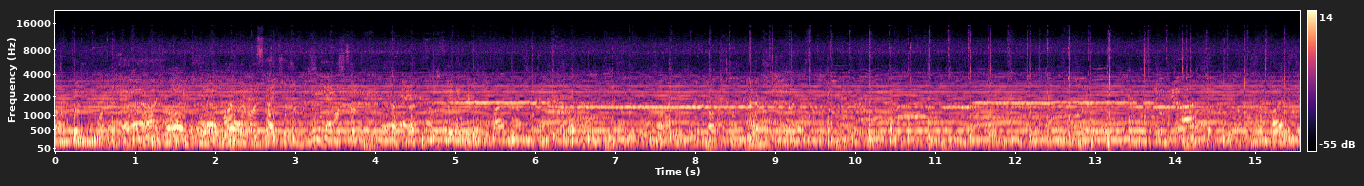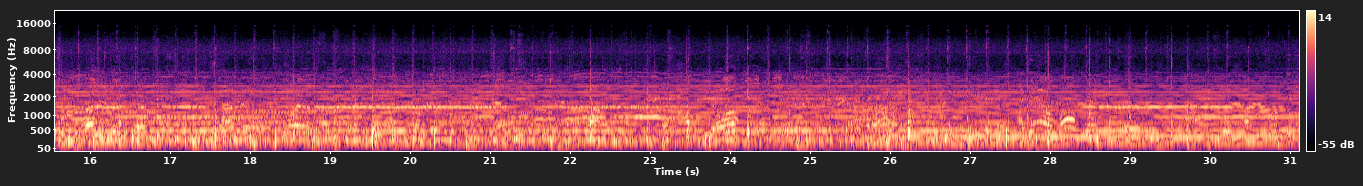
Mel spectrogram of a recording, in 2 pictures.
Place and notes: Obelių seniūnija, Lithuania - Rainbow shaman
European Rainbow Gatherings in the Baltics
